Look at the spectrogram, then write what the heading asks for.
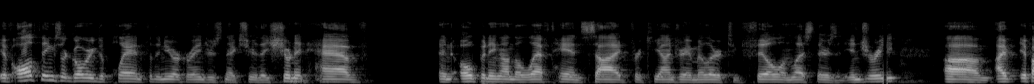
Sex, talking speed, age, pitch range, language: male, 205 wpm, 40-59, 120-145 Hz, English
